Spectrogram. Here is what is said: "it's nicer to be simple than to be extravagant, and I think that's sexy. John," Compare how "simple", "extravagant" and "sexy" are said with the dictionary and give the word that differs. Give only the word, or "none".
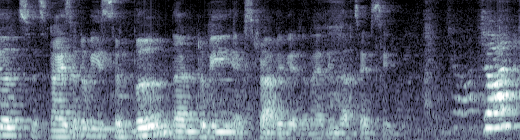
extravagant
